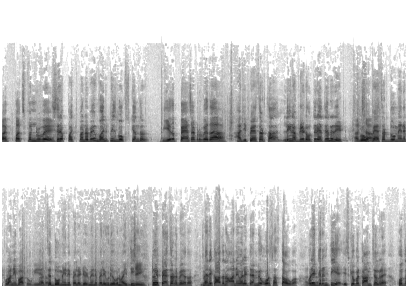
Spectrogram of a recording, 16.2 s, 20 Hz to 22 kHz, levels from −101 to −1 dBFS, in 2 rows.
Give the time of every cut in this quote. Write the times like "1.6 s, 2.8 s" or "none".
9.0 s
